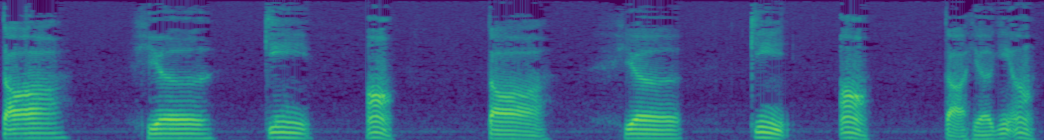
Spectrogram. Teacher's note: Another H sound right before the Y in this word.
